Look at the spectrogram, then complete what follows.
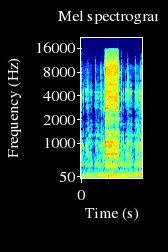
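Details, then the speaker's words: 1976 SWTPC PR-40 printer driven by SWTPC 6800 computer via parallel card, plastic ribbon fitted: quick buzzy printhead bursts alternate with short gaps and low carriage hum; printing normally, though ribbon spools need finger help to advance. "here we go yes yes that's what i was looking for look at that"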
